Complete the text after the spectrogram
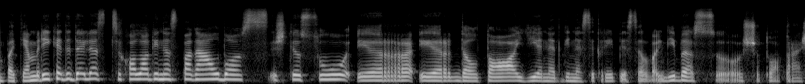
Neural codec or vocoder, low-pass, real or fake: autoencoder, 48 kHz, 32 numbers a frame, DAC-VAE, trained on Japanese speech; 14.4 kHz; fake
